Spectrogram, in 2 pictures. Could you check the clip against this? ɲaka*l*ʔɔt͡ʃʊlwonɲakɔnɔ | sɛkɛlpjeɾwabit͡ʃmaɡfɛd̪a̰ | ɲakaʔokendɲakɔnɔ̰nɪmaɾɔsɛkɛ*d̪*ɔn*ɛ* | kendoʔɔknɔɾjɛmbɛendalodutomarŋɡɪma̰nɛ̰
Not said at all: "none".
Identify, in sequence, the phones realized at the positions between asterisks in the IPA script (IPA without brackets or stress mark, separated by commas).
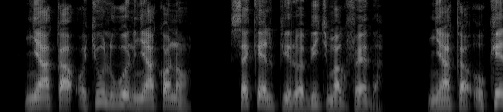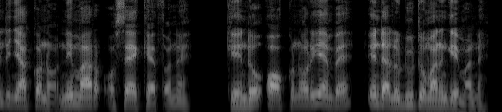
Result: none, t̪, ɛ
